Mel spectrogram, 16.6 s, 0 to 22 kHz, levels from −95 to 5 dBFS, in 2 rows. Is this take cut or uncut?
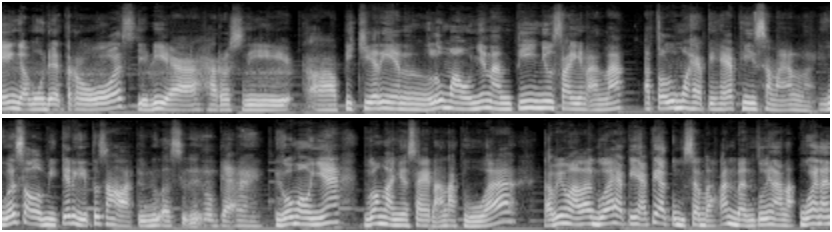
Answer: uncut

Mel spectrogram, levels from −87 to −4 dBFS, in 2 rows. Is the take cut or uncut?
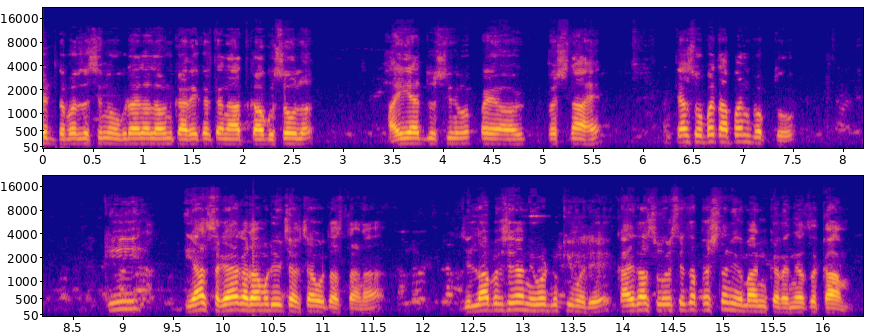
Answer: uncut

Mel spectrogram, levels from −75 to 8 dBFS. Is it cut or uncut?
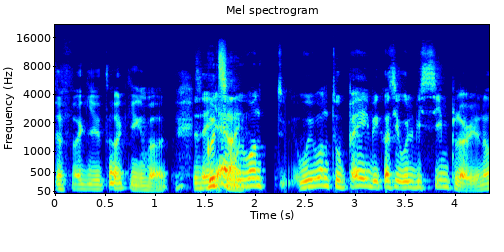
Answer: cut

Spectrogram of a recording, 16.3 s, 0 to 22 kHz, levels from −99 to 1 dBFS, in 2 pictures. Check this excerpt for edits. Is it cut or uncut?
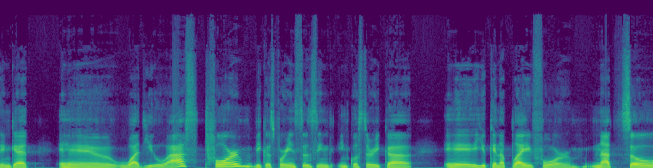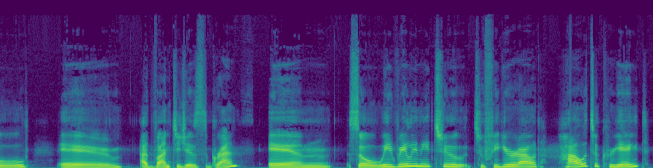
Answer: uncut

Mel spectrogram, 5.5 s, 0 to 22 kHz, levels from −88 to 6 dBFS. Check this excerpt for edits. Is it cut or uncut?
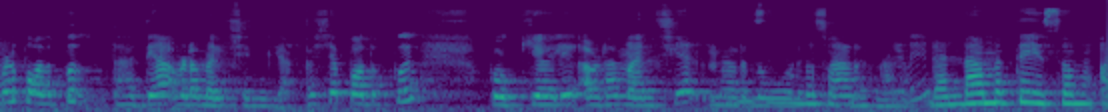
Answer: cut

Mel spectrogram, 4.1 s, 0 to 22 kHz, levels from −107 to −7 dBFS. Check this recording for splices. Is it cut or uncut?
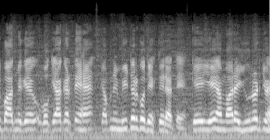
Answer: cut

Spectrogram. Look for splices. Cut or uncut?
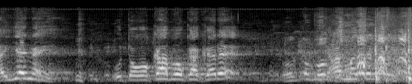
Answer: uncut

